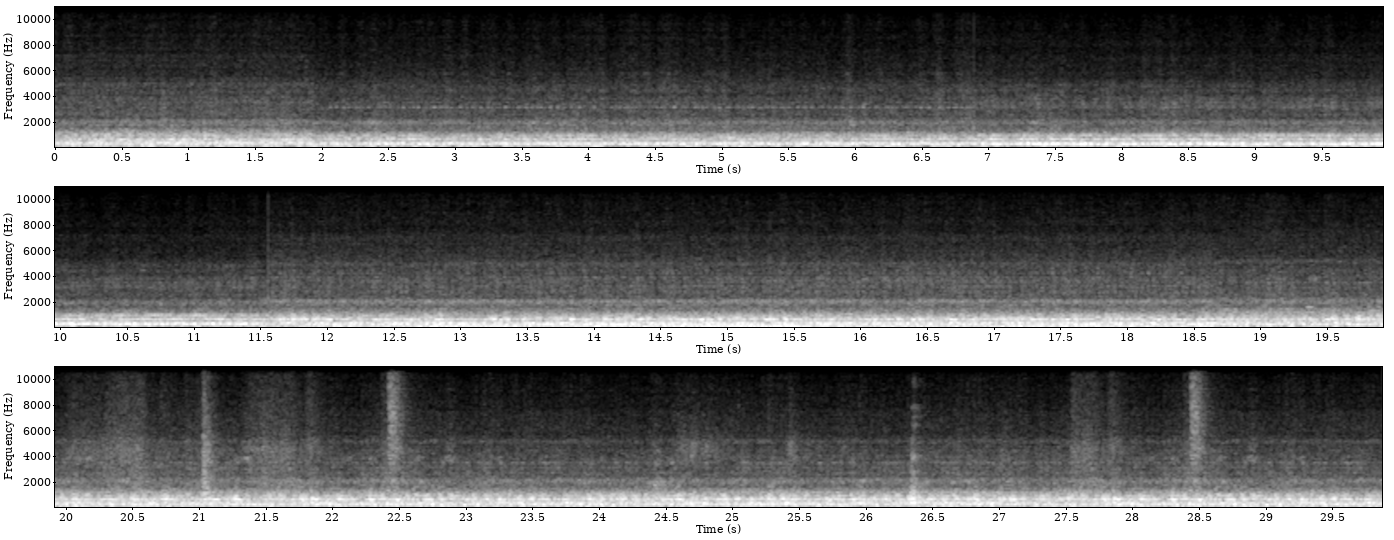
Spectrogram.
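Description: Drum coffee roaster running: a steady mechanical rumble and rattle. A deep hum joins it for several seconds in the middle, and a handful of sharp clicks come near the end.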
